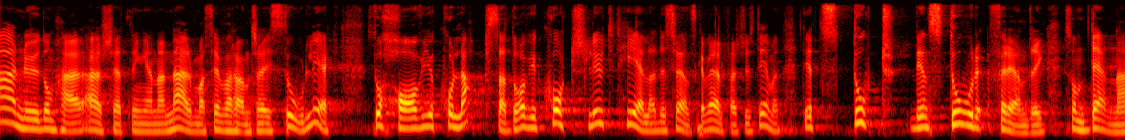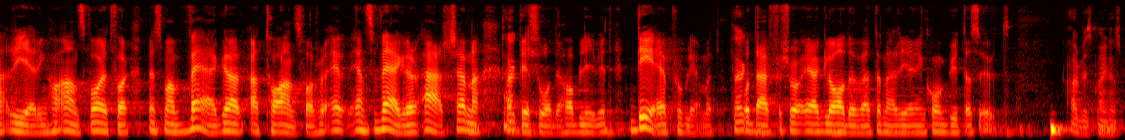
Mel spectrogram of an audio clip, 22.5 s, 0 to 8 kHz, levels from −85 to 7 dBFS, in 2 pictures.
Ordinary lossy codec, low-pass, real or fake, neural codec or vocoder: none; 7.2 kHz; real; none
